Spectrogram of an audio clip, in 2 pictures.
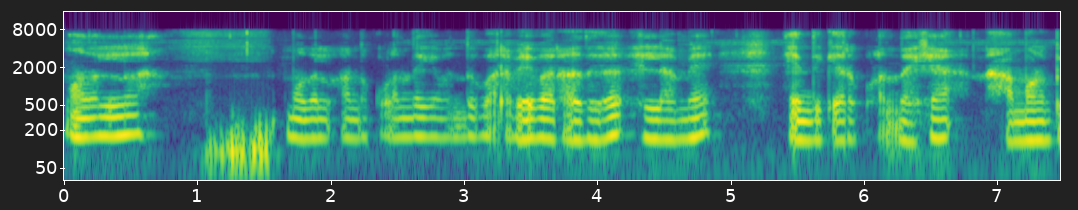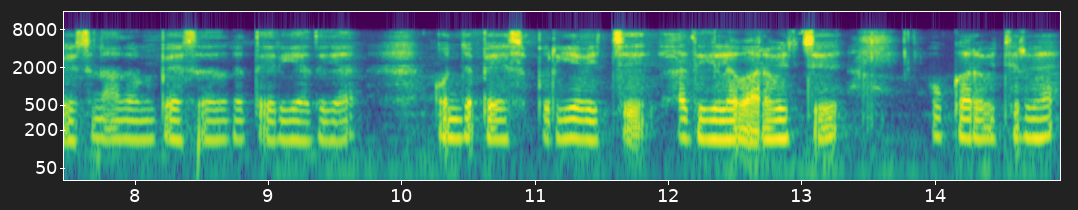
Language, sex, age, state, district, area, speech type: Tamil, female, 45-60, Tamil Nadu, Tiruppur, rural, spontaneous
